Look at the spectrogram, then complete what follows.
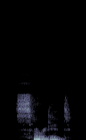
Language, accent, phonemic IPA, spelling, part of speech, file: English, Southern England, /ˈsʌɹəɡɪt/, surrogate, noun / adjective, LL-Q1860 (eng)-surrogate.wav
- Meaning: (noun) 1. A substitute (usually of a person, position or role) 2. A person or animal that acts as a substitute for the social or pastoral role of another, such as a surrogate parent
